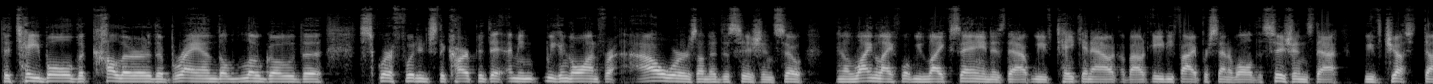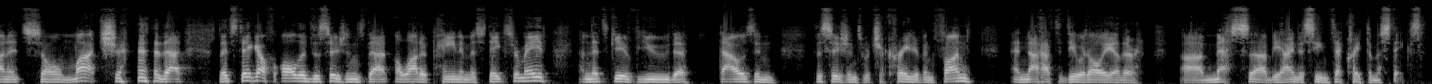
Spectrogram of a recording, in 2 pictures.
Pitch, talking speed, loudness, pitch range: 125 Hz, 205 wpm, -21 LUFS, 115-135 Hz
